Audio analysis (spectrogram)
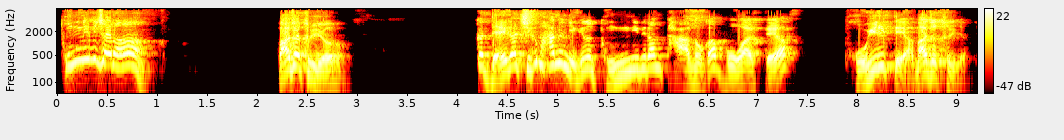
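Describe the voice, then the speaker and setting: A man teaching math to students, speaking bluntly and roughly, swinging between loud emphasis and low muttered asides. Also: huge pitch swings, moderate pace, pauses often, highs cut off. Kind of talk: classroom lecture.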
